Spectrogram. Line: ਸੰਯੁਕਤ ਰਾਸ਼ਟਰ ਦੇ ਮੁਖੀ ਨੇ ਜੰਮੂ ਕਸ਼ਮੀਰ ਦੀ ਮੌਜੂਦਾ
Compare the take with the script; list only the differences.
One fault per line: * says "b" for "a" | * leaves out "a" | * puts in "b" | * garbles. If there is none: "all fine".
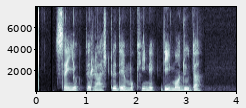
* leaves out "ਜੰਮੂ ਕਸ਼ਮੀਰ"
